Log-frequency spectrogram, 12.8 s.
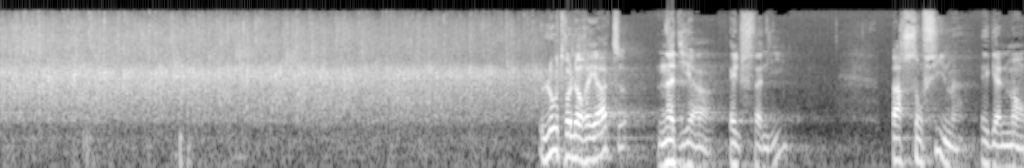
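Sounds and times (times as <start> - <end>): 
audience applause: 0.0 - 7.3
speech: 6.8 - 9.9, 11.2 - 12.7.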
